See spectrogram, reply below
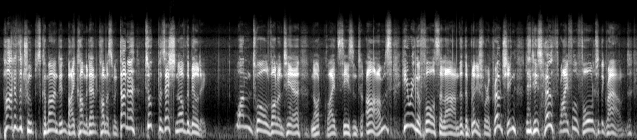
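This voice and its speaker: Bright, high-voiced male narrator. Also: rough recording. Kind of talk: scripted historical narration.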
